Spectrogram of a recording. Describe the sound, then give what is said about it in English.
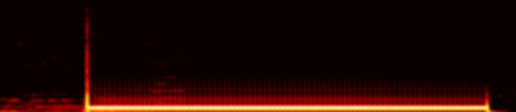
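A phone line tone on an outgoing call to a friend who is not answering: one loud, steady electronic hum that starts abruptly, holds for about two seconds, then cuts off sharply, with no voices. “Let me call him back, man.”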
